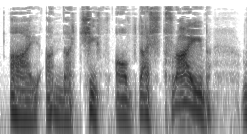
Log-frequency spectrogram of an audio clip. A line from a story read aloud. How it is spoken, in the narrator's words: roared Stoic the Vast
